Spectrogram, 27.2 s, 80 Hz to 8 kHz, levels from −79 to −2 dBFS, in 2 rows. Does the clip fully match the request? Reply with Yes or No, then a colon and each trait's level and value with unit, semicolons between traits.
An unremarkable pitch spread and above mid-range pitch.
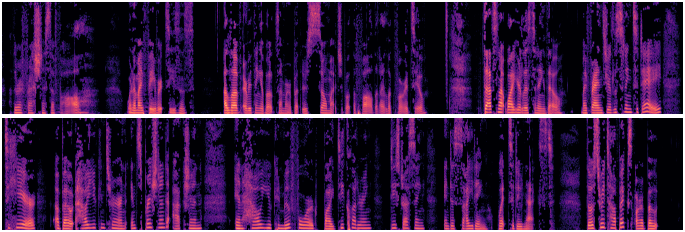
Yes: average, 4.2 semitones; high, 210 Hz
